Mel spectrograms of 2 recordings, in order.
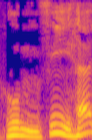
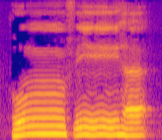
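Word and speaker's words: هُمْ فِيهَا: Karena potensi juga untuk dibaca ikhfa. Harusnya dibacanya apa? Izhar jelas. Contohnya misalkan hum fiha, jangan sampai dibaca hum fiha salah. Tapi apa? Hum fiha jelas.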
